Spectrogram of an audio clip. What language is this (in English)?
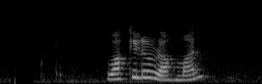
Bangla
